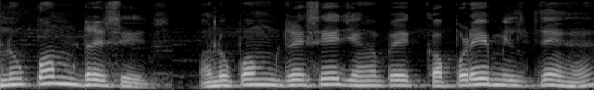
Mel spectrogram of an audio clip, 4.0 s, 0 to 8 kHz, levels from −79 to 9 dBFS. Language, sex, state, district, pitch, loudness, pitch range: Hindi, male, Bihar, Purnia, 170 Hz, -19 LUFS, 160-185 Hz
